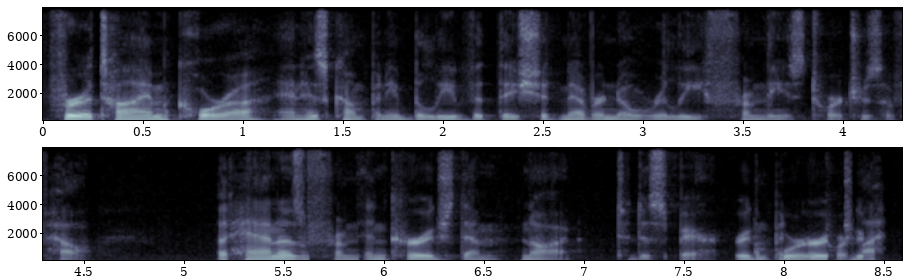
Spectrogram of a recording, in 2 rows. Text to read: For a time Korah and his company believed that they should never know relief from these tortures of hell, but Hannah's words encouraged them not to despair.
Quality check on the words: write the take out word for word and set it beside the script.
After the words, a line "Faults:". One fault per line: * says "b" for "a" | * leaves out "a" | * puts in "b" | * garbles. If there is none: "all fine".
For a time Korah and his company believed that they should never know relief from these tortures of hell, but Hannah's from encouraged them not to despair. [garbled]
Faults:
* says "from" for "words"
* garbles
